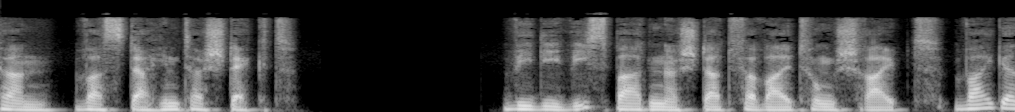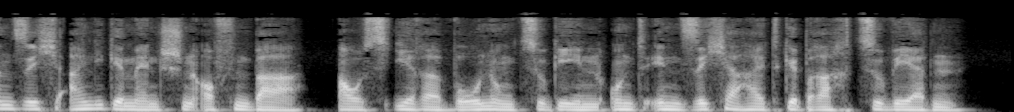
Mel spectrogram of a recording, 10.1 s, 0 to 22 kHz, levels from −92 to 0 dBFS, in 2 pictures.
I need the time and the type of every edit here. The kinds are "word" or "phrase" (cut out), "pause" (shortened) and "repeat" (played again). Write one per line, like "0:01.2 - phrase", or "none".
none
